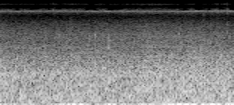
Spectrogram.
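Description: A river swollen and overflowing in the rainy season rushes past in a steady, loud, broadband wash of water, close by and uninterrupted, with no voices.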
